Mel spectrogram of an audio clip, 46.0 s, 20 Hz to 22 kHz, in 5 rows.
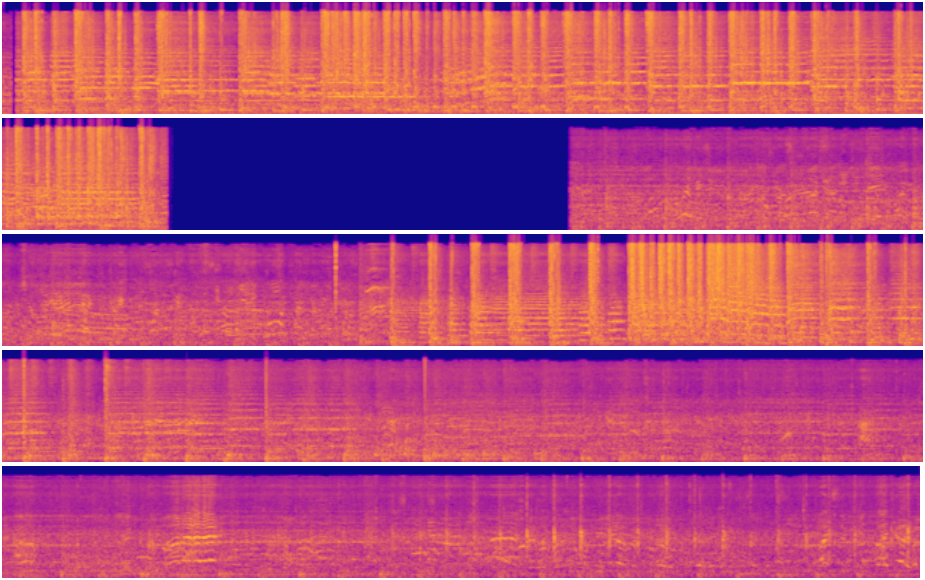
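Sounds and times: crowd chatter: 0.0 - 10.9, 14.9 - 46.0
music over a loudspeaker: 0.2 - 10.8
runners moving off: 14.9 - 46.0
crowd cheering and clapping: 39.1 - 46.0.

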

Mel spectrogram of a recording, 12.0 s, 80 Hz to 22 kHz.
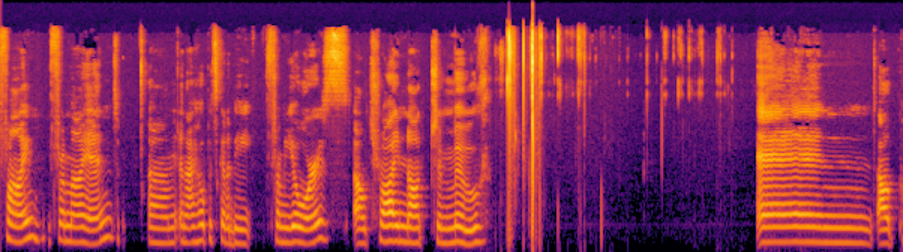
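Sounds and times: microphone handling clicks: 6.6 - 9.2.

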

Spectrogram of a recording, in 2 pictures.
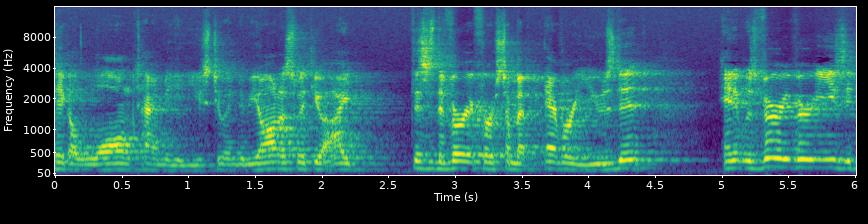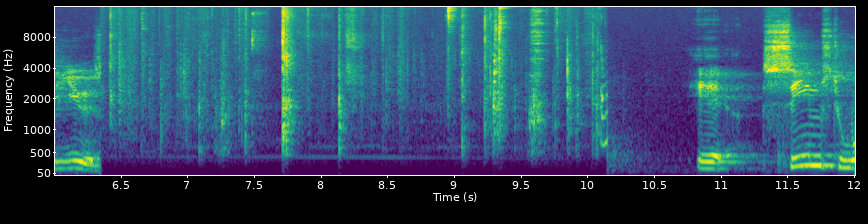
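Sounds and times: gloves and pouch rustling: 6.4 - 10.2
tools clinking on wooden bench: 7.1 - 10.2.

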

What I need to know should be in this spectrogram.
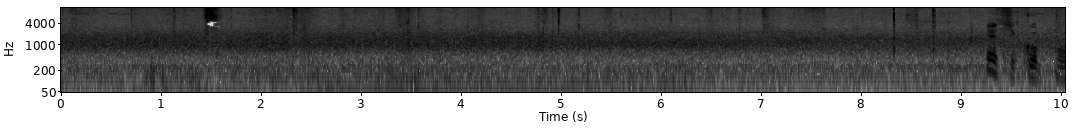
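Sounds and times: light footsteps on pavement: 0.0 - 10.0
steady background hiss: 0.0 - 10.0.

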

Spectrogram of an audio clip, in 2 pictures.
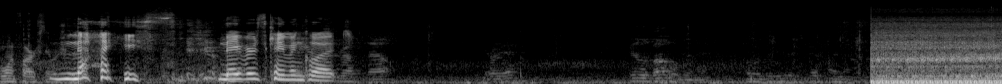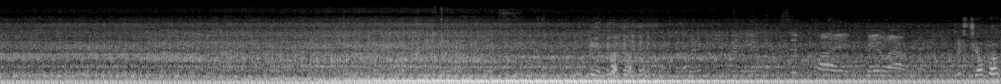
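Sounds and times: diesel engine idling: 8.7 - 20.0.

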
